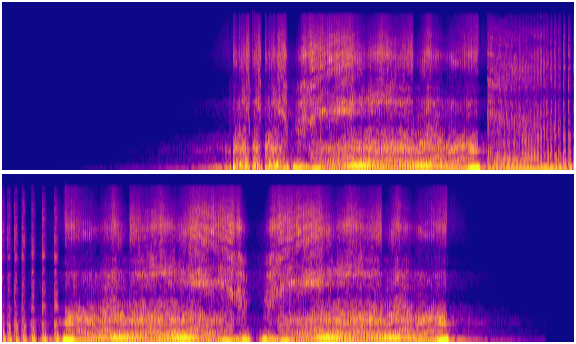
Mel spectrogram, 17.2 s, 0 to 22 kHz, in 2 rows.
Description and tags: megatron growl
you can use this for dubstep or something bpm:140
the sound was made with fl studios harmor.
transformer, dubstep, growl, drop, dub-step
